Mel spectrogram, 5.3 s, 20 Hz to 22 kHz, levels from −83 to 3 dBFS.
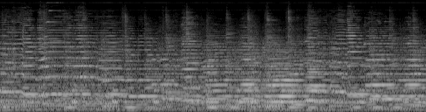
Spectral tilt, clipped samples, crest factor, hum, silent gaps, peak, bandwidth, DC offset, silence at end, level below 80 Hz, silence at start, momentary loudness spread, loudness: -3.5 dB/octave; under 0.1%; 16 dB; none; none; -12 dBFS; over 20 kHz; under 0.1%; 0 s; -58 dBFS; 0 s; 5 LU; -26 LUFS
